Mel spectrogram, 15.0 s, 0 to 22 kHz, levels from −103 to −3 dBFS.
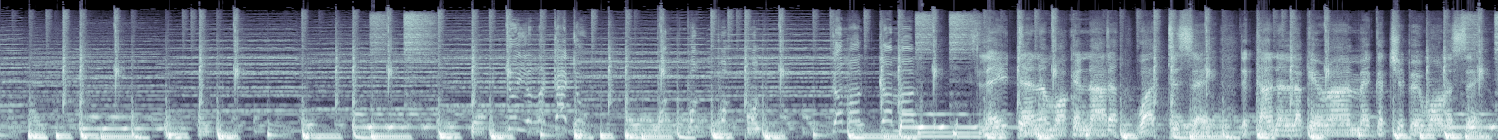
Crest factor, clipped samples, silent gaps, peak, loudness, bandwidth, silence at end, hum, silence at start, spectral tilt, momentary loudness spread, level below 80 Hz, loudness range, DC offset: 12 dB; 0.3%; none; 0 dBFS; -12 LUFS; 18 kHz; 0 s; none; 0 s; -4.5 dB/octave; 6 LU; -18 dBFS; 4 LU; under 0.1%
